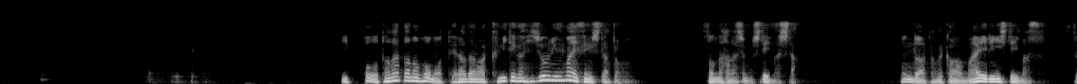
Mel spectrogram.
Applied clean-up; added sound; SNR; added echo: neural mask model DeepFilterNet 3.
